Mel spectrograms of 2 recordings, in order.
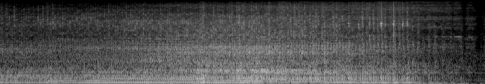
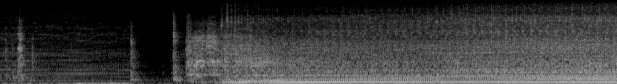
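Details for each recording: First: Grandpa's long-sitting 1954 Willys military Jeep, first start after revival: uneven lumpy idle holds a few seconds, then sags and fades out as the engine dies; stalling at idle. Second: Grandpa's long-sitting 1954 Willys military Jeep, first start after revival with coolant, oil and fuel: short starter crank, catches within a couple of seconds and settles into a steady, even idle; normal start.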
